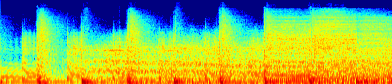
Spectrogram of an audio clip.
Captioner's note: airplane Jet Engine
